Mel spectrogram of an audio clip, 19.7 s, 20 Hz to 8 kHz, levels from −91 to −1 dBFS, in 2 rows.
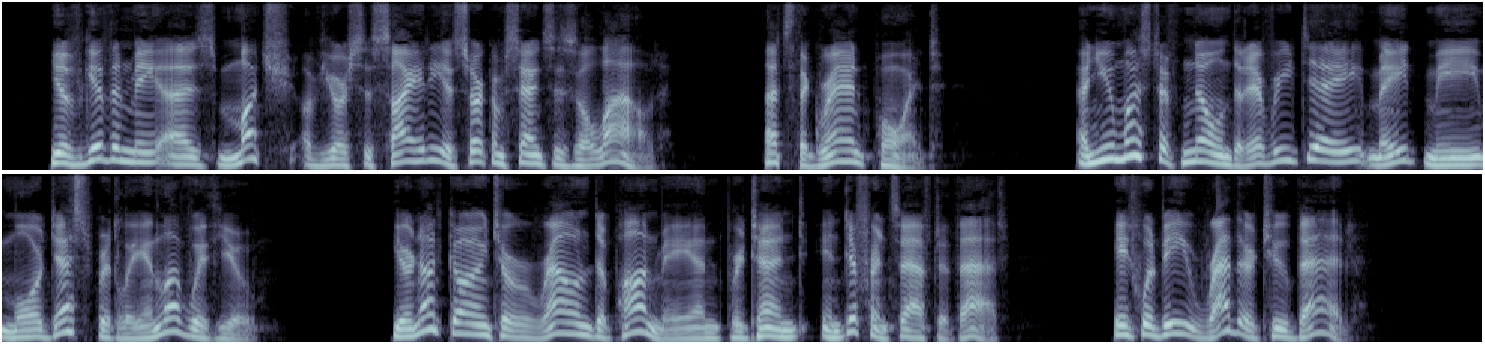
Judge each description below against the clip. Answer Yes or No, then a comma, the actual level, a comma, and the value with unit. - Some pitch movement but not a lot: No, wide, 7.5 semitones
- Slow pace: No, average, 155 wpm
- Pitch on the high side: No, low, 135 Hz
